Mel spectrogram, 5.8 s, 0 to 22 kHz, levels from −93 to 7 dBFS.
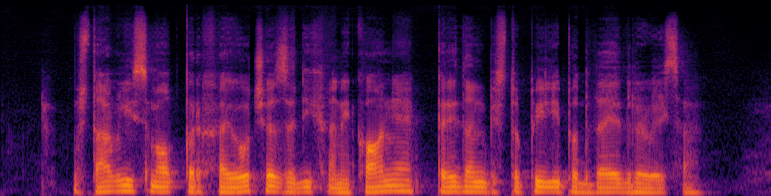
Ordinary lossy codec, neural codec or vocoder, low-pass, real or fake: none; codec, 44.1 kHz, 2.6 kbps, DAC; 19.8 kHz; fake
